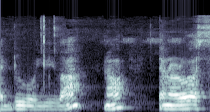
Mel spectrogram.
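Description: A man speaking: narration in a language other than English, with short pauses between phrases.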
